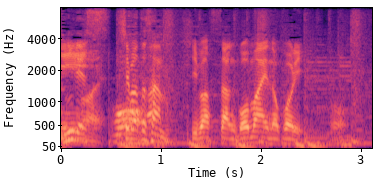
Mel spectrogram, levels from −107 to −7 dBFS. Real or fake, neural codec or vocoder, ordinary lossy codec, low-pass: real; none; none; none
